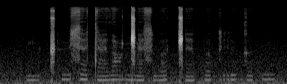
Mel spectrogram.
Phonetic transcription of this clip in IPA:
m y˩ ǁʰ y˧˥ s ɛ˧ t æ˩˧ ð ɑ˥ ŋ͡ǁ æ˧ s β œ˧˥ ǁ ɛ˩˧ p œ˧ ɡ r ʉ˧˥ ɡ ø˩˧ p y˥

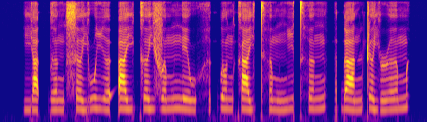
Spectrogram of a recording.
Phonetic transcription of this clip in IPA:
j a˨˩ t̚ ɣ ə˨˩˦ ŋ s ə˨˩˦ j w i˨˩˦ ə̯ ʔ a˧ j k ə˧ j v ə˧˥ m ŋ e˨˩ w h ə˦˥ k̚ l o˧˥ n k a˧˥ j t̪ʰ ə˨˩ m ŋ i˧˥ t̪ʰ ə˧˥ ŋ | ɗ a˨˩˦ n ʈ ə˨˩ j ɹ ə˧˥ m

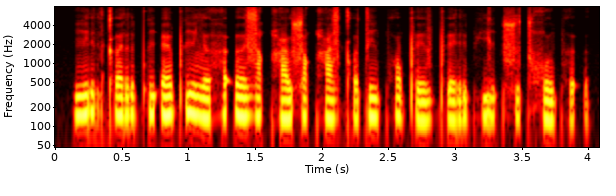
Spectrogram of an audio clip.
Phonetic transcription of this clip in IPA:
i r kʼ ɐ r pʼ i ʔ ɛ pʼ i l ə h ɐ ʔ ə z ɐ qʰ ɛ sʷ a qʰ a z kʼ ɔ t i pʰ ɔ pʼ e v pʼ e r pʰ j i ʔ sʷ ɐ t χʷ i pʰ ə ʔ

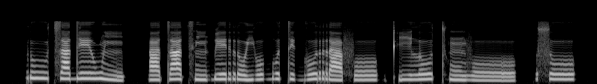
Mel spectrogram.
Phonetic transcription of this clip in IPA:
ɾ uː˦˨ t͡s a˦ d eː˦ w ĩ˨ | a˨ t a˦˨ t͡s ĩ˨ ɓ e˦ r o˨ j o˦ ɡʷ ɪ˦ t ɪ˨ ɡ o˦ r a˨ f o˦ | kʼ i˨ l o˦ tʰ ũ˨ v oː˨ | s o˦

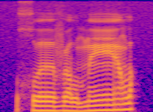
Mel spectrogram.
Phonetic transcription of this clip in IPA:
χʷ əː v ə˞ lˠ m ẽː lˠ

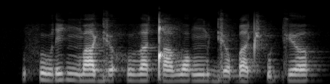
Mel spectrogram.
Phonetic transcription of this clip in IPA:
θ u ɾ i ŋ͡m a ɡʲ ɔ h u ð a ǃ a v ɔ ŋ͡m ɪ ɡʲ ɔ ɓ a t͡ʃʼ u kʲ ʌ

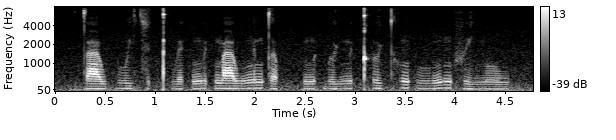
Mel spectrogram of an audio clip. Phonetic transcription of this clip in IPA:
t̪ aː˧ w p uː˧ j t͡s ɵ˨ t̚ kʷʰ ɛː˨ k̚ ŋ ɵ˨˥ t̚ m aː˧ w ŋ ɐ˥ n t̪ ɐ˨ p̚ | n̪ ɐ˨ k̚ w ɵ˨˧ ɥ n̪ ɵ˧ t̚ kʰ ɵ˥ ɥ t̪ʰ ʊ˥ ŋ p uː˨˧ ŋ ɪ˥ ŋ f e˨˩ j n̪ o˨˩ w

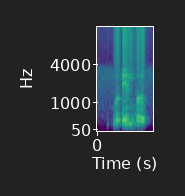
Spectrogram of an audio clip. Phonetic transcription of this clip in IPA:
kʷ ɤ ʔ e m b ɤ

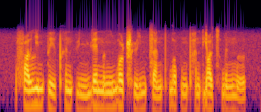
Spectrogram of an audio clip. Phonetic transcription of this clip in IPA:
f ɑ˧˥ ʊ̯ l i˧˥ n p e˨˩ ɪ̯ pʰ ə˥˩ n p y˨˩ n m ɥ ɛ˥ n̪ ɤ˧˥ ŋ m w ɔ˥ ʈ͡ʂʰ ɻ̩˨ i˥ n t͡s a˧˥ n pʰ w ɔ˥ p ʊ˧˥ ŋ pʰ a˧ n p j ɑ˥˩ ʊ̯ t͡sʰ w ə˧˥ n m ɤ˨˩˦

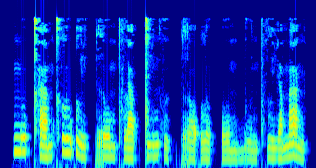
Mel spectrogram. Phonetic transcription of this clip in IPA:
m u˦˥ ʔ kʰ a˩˦ m kʰ l u˦˥ ʔ l i˨˩ t̚ p r o˧ m pʰ l a˨˩ p̚ t i˦˥ n f ɯ˨˩ k̚ p r ɔ˨˩ ʔ l o˨˩ k̚ ʔ o˨˩ m b u˨˩ n pʰ l i˧ a̯ m a˥˩ ŋ

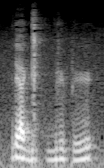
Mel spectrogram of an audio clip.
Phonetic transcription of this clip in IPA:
ɾʲ ɐ ɡʲ ə k ɡ͡b y p y

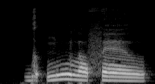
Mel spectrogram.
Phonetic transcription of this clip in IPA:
ɡ ʊ ʔ ŋ u l ɔ f ɛ ʊ̯

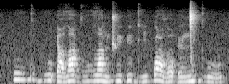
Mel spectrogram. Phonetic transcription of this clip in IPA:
w ṳ˦˥ ɡ ṳ˥˩ bʱ u˥˩ ʔ e˧˩˧ ðˤ ɛ˥˩ ɡʱ ɔ̤˧ ðˤ i˥˩ n d͡ʒ y˦˥ ʔ y˥˩ ɡʱ i˧ ɓ ɔ˥˩ ðˤ y˥˩ ʔ ø˧ ŋ͡ǀ i˦˥ ɡʱ u˧˩˧

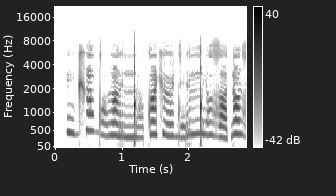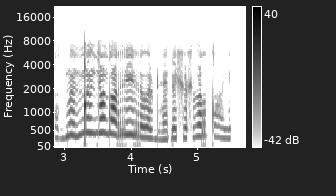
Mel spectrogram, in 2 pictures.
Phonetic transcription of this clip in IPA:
e̤˥˧ d ʃ ũ˥ l dˤ ṳ˥˧ ðˤ ẽ˥˧ r ŋ͡ǃ ɛ̤˧ tˤ ẽ˥ ʃ ɵː˧ d ɛ̤˧ r ŋ͡ǃ e̤˥˧ lʲ zˤ e˧˩ ɗ ɛ̃˥ zˤ ə̤˧˩ d b ə̃ː˥˧ ŋ͡ǃ ə̃ː˥ ɡʲ ə̃ː˥ dˤ ɤ˥˧ r ẽ˥ r ɤː˧˩ l ɖʱ ɛ̃˩˧ ɗ ə˧ ʃ ɵ˧ ʃ ðˤ ɵ˥ r tˤ e̤˥˧

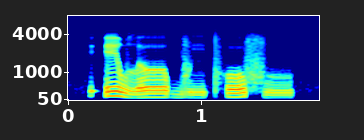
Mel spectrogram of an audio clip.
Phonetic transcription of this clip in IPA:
ʔ e˥˨ w l ɤː˧ b u˩ n pʰ o˧˥ f u˩

